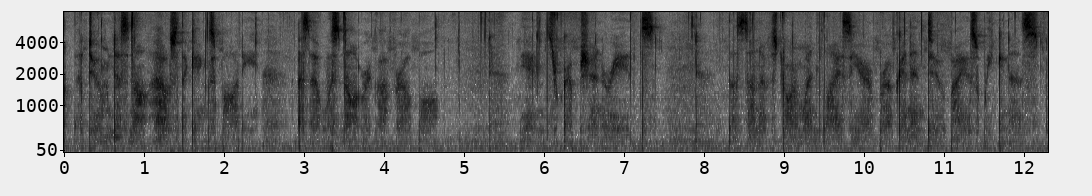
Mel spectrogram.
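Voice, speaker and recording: Whispering at a fairly slow pace, the speaker is heard over noticeable background noise. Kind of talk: book reading, lore narration. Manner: whispered, soft.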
